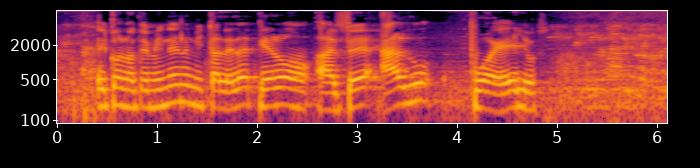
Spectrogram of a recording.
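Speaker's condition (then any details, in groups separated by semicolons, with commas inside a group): Cerebral palsy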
